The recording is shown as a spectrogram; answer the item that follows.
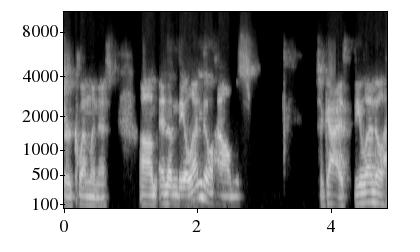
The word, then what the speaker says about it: Elendil: You know, we can talk about pronunciation of that. I'm going to go with Elendil because, you know, my friend who's really deep into Sindarin says it's put that syllable there.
